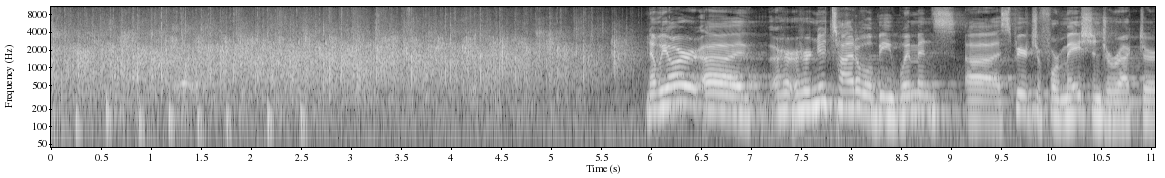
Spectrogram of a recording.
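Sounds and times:
audience clapping: 0.0 - 6.0
speech: 6.0 - 11.0.

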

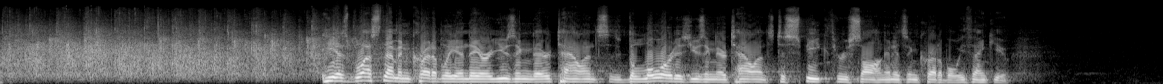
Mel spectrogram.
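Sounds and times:
audience applause: 0.0 - 4.2
speech: 3.2 - 10.3.

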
